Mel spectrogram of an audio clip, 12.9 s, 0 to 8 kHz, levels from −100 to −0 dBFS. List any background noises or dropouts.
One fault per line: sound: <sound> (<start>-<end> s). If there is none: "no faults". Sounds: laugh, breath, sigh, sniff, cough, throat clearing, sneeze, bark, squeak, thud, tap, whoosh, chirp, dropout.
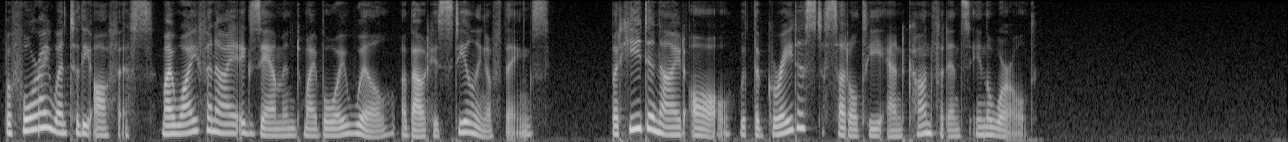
no faults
